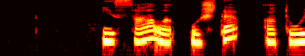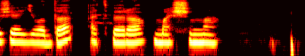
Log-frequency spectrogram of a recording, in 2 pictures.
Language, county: Lithuanian, Kaunas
